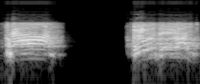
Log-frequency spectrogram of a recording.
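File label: Japanese damaged pilot mood high; War Thunder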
